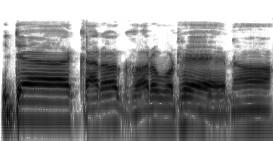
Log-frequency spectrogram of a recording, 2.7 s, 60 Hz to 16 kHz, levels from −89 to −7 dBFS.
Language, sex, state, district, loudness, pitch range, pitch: Bengali, male, West Bengal, Purulia, -13 LUFS, 105-140 Hz, 115 Hz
